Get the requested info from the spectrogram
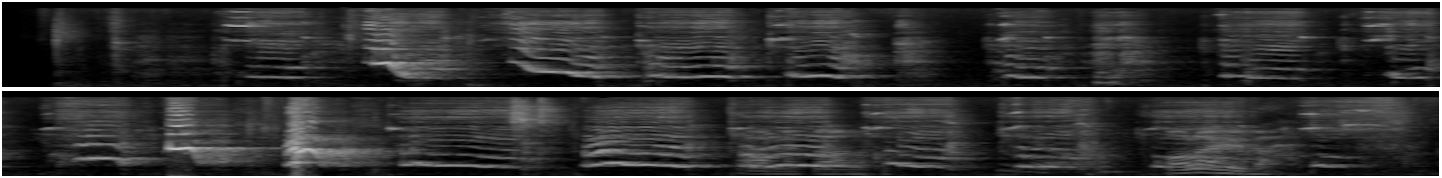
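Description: Spanish water dog whining and yowling in a long run of short pitched calls, about two a second, many sliding down in pitch, with a sharp knock about eight seconds in.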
